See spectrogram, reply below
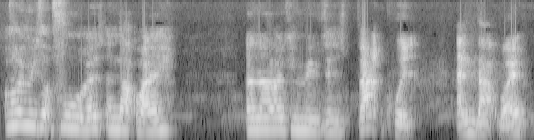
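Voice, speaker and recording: A woman with a fairly high voice talks casually to her viewers as a book vlogger. She reads blurbs aloud, stumbles over words and laughs at herself as she goes. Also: measured pace, muffled recording. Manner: chatty, self-mocking, stumbles over words.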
